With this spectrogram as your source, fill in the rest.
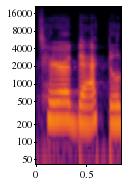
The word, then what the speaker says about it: pterodactyl: can't you hear of Pterodactyl dinosaur go to the toilet why can't you hear pterodactyl dinosaur go to the toilet why can't you hear it because it has a silent p cause pterodactyl is filled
